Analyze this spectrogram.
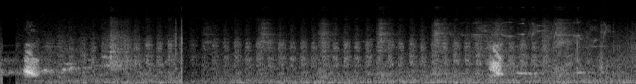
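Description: A pit bull-type dog panting fast and rhythmically, open-mouthed, with two short, sharp, high-pitched sounds standing out: one just after the start and one about five seconds in.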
